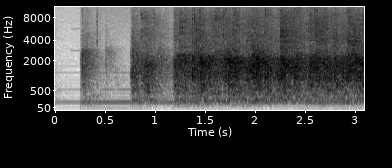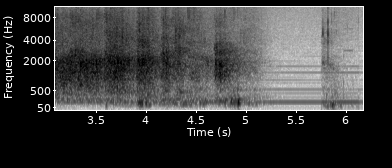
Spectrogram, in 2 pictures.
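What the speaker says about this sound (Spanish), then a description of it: "Por favor, un fuerte aplauso." An audience at a sustainable 3D printing and STEAM education conference welcomes a biomedical engineer to the stage with warm applause that swells quickly, holds steady and then fades out over a low electrical hum, with a few stray claps after.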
